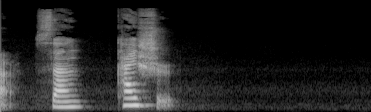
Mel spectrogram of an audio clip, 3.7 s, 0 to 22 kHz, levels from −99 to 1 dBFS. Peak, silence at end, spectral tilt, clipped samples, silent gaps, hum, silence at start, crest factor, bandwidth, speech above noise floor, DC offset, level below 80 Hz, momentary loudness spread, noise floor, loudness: -6 dBFS; 2 s; -3.5 dB/octave; under 0.1%; none; none; 0 s; 24 dB; 16 kHz; 52 dB; under 0.1%; -88 dBFS; 15 LU; -76 dBFS; -25 LUFS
